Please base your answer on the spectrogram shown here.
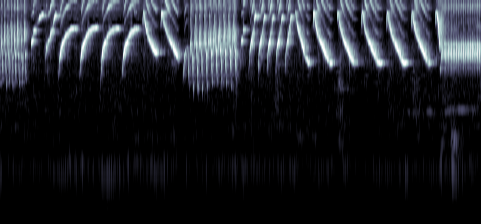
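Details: Canary singing a rich, fast song: rows of bright downward-sweeping whistled notes, buzzy trills near the middle, and a sustained harsh rolling trill at the end, with a faint low hum beneath.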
